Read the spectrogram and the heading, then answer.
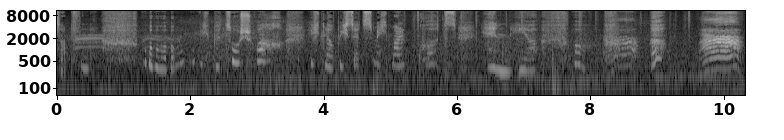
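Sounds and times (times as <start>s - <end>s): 
speech: 0.0s - 10.3s
crow cawing: 9.6s - 10.3s.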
